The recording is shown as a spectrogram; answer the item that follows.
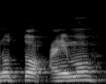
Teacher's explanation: تو ساکن ہے تو تو کو قلقلے کے ساتھ ادا کیا جائے گا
